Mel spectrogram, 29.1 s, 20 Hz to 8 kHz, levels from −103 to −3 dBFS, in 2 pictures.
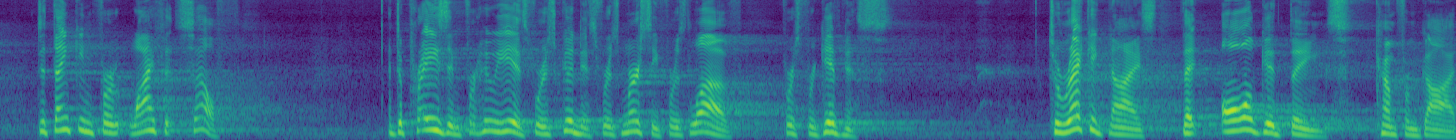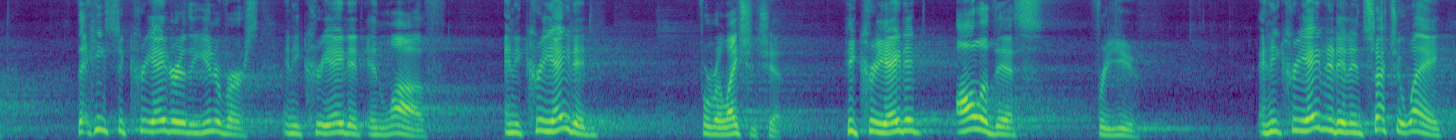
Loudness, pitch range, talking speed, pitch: -26 LUFS, 150-215 Hz, 140 wpm, 185 Hz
